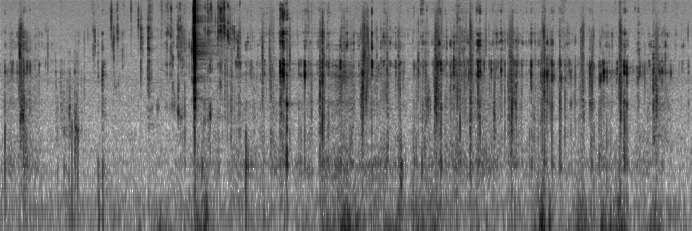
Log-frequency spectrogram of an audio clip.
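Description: Chopsticks click and tap against a metal pan.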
